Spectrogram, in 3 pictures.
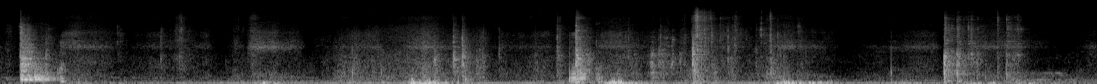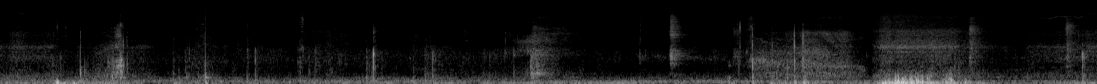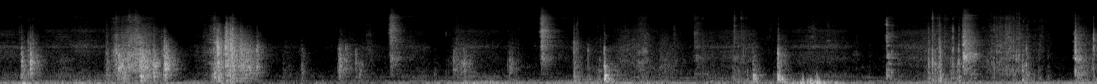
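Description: Irregular knocks, clunks and thuds of household items and an aluminium ladder being handled and shifted about in a cluttered garage, with footsteps, over a steady low hum.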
